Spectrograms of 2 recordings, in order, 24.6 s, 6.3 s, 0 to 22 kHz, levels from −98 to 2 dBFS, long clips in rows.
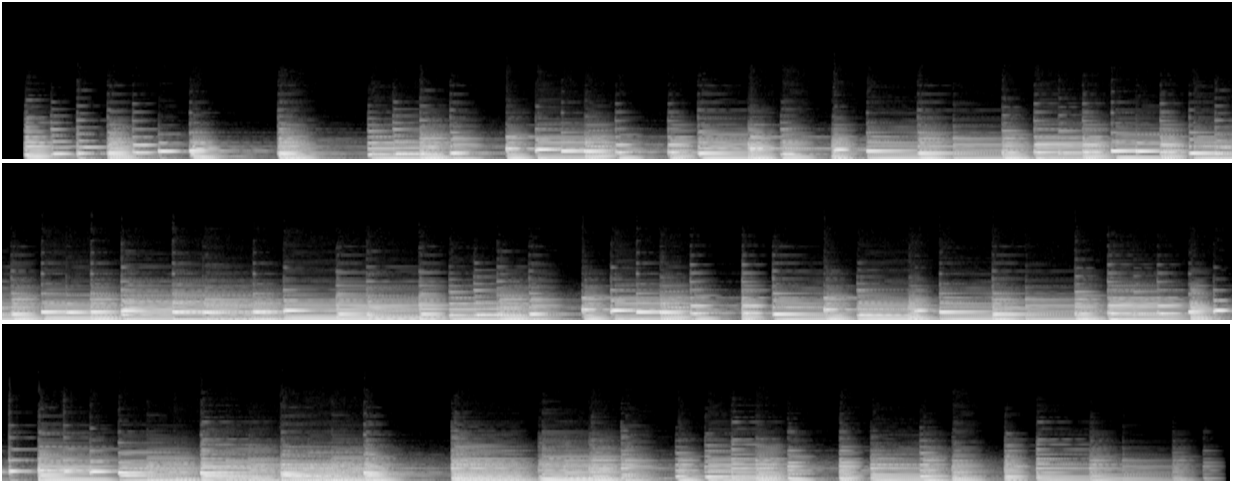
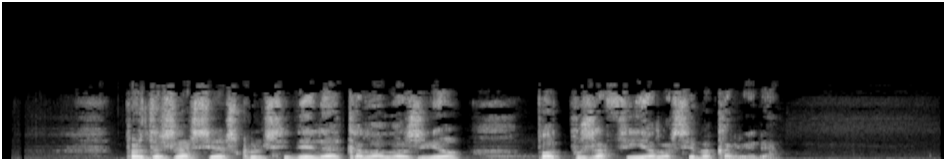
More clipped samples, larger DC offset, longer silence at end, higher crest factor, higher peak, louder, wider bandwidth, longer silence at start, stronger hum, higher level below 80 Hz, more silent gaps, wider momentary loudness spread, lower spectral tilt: neither; neither; second, 0.1 s vs 1.1 s; second, 14 dB vs 20 dB; about the same, 0 dBFS vs -2 dBFS; first, -16 LUFS vs -21 LUFS; second, 7.2 kHz vs 11 kHz; second, 0.15 s vs 0.85 s; neither; first, -32 dBFS vs -52 dBFS; neither; about the same, 8 LU vs 9 LU; first, -8 dB/octave vs -4.5 dB/octave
